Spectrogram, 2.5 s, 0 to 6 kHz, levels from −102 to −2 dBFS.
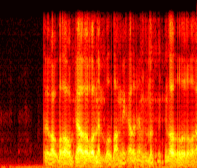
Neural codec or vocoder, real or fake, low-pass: autoencoder, 22.05 kHz, a latent of 192 numbers a frame, VITS, trained on many speakers; fake; 5.4 kHz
